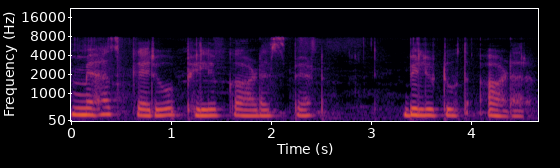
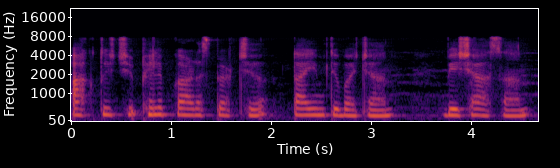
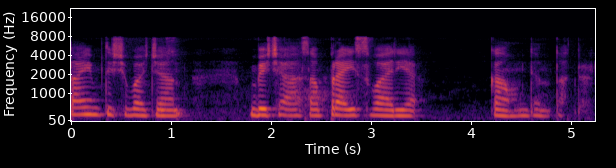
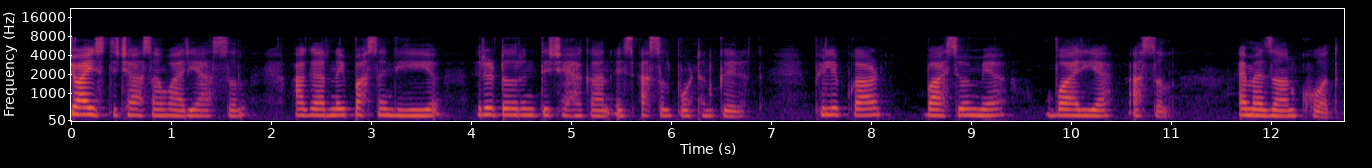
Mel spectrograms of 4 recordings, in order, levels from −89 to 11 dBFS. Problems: background sounds at intervals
